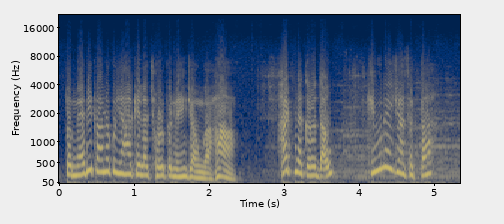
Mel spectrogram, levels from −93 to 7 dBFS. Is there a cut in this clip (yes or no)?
yes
